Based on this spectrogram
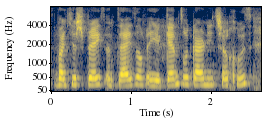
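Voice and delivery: ordinary delivery

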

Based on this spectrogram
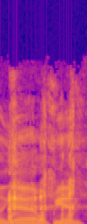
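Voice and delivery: normal talking voice

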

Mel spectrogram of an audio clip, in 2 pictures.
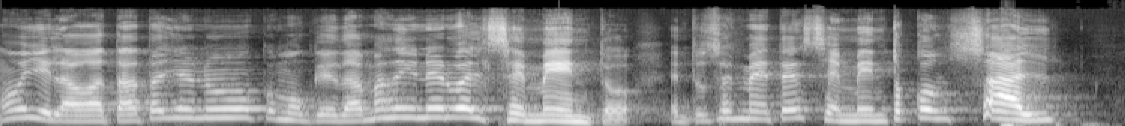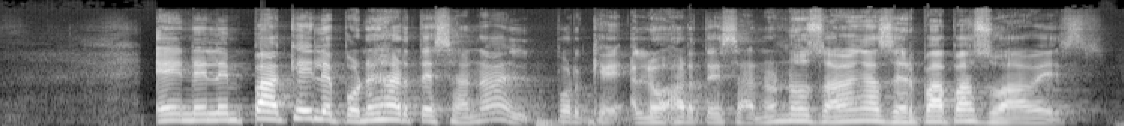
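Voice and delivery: a company boss selling cement chips; scheming executive. Retold or imitated. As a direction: pitch it like a greedy boardroom idea. Voicing Lays executives' plan.

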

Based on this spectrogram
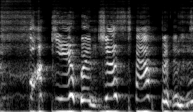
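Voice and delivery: high-pitched protest with laughter; mock outrage. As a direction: protest in hammed-up distress. Retells outraged reply to friend.

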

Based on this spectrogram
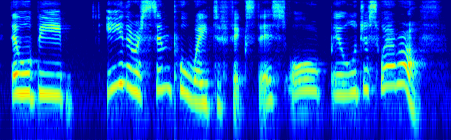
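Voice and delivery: put-on high, older grandma voice; Nana's voice. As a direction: soothe them as a wise old nana. Nana calms worried family.

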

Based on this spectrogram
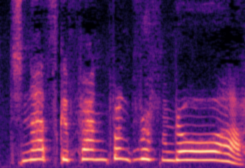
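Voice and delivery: viel höher, lauter, langsam ausgerufen; geschrien. Retold or imitated. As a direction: ruf es wie ein Stadionsprecher heraus. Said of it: "schrie ich". (lauter, hoher Jubelschrei)

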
